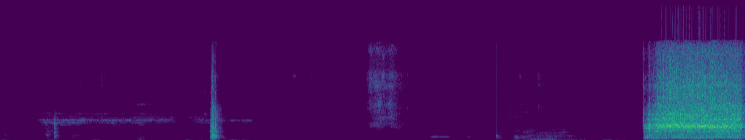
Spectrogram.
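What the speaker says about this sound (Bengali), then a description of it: "টুকরো করা আমগুলোকে এবার আমি মিক্সিতে ব্লেন্ড করে নেব।" A mixer grinder blends chopped mango pieces for a mango cake, roaring in loud and close for about a second at the very end, after quieter clinks and kitchen handling.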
